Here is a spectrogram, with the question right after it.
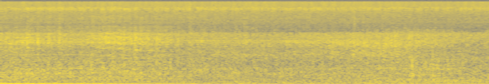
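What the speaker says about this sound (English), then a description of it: "I can hear the far-off clatter of the train." A distant train in the video game Spirit Hunter NG makes a faint, steady low rumble and clatter that fades slightly over time, with no talking.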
